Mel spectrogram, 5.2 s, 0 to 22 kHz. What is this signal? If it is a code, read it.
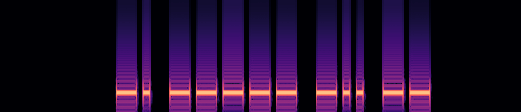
Morse code, heard as a keyed tone, about 18 wpm, 700 Hz. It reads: N0DM
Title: Speed Racing - USA 1x2 Call Signs 15wpm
